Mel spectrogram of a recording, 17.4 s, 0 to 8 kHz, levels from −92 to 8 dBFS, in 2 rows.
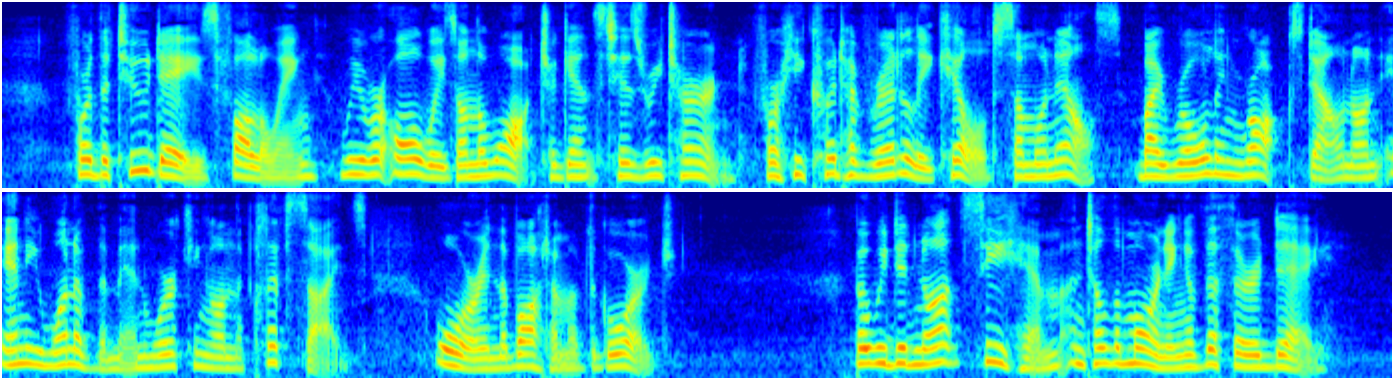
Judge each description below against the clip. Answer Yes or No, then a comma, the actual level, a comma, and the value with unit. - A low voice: No, high, 205 Hz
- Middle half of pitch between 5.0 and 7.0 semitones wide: No, average, 3.7 semitones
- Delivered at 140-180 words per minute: No, average, 195 wpm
